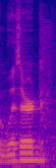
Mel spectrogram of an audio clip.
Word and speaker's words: WZRD: He started this pretty terrible group called Wizard. Okay. It's spelled WZRD.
